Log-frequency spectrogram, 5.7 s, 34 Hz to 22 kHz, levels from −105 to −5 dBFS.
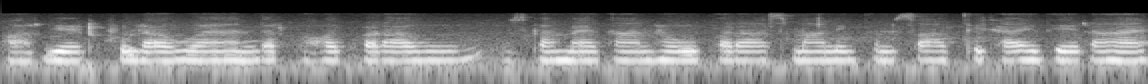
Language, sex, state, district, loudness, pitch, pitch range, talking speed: Hindi, female, Chhattisgarh, Bastar, -18 LUFS, 210 Hz, 205-210 Hz, 210 wpm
